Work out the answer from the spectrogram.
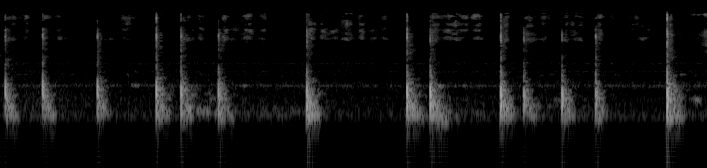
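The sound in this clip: Writing on a screen makes many short, quiet strokes and taps in an irregular rhythm, with pauses between bursts.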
